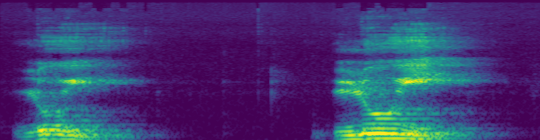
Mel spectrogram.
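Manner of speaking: "lui" said as Italian loo-ee, slow and clear. Shown as a demonstration. Teacher modelling Italian "lui" for students, clear and deliberate. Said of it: "En italiano es".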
